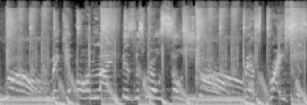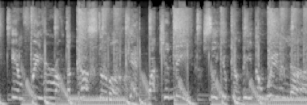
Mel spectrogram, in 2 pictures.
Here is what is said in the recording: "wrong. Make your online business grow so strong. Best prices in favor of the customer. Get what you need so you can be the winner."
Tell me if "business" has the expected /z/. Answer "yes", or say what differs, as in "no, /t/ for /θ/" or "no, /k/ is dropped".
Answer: yes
